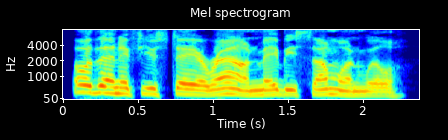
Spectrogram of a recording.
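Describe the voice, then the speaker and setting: A woman voicing a sweet, playful older neighbour in an audio story, chatty and affectionate with a creaky voice. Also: medium pitch, lively intonation, normal speed, dry recording, clean studio sound, natural voice. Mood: playful, mischievous. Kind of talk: scripted audio story character.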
